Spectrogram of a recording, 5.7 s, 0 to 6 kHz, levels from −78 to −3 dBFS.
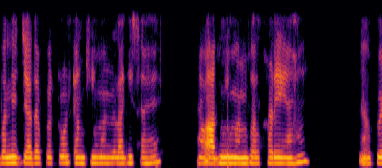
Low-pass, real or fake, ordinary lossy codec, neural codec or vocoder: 5.4 kHz; fake; none; codec, 24 kHz, 3 kbps, HILCodec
